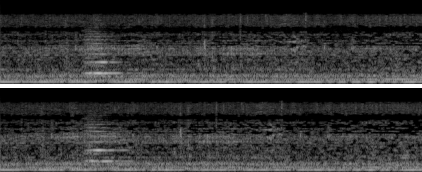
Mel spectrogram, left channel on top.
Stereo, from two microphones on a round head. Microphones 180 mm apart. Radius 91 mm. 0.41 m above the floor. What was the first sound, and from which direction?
A violin, centre (ahead or behind).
